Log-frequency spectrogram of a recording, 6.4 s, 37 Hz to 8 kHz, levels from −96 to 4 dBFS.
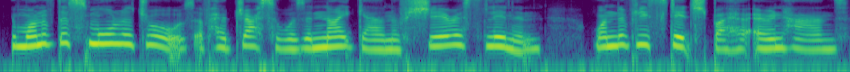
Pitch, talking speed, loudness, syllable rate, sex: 240 Hz, 195 wpm, -17 LUFS, 5.5 syllables/s, female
